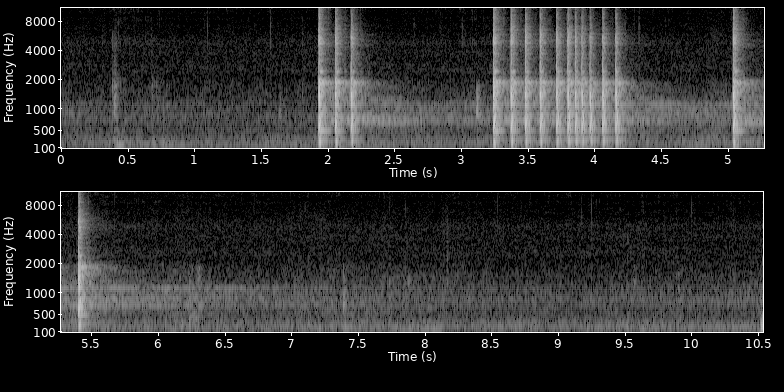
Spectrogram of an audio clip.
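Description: Hand-pumped hydraulic log splitter forcing its wedge into a big log under load: a sharp crack about two seconds in, then a fast creaking run of clicks for about a second, and two more single cracks a moment later. The log is straining but not yet split.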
